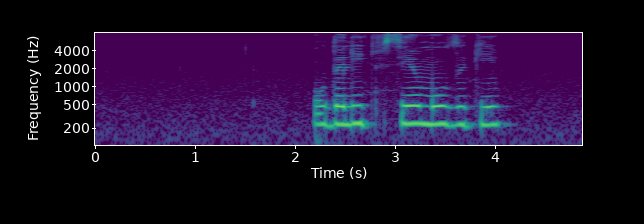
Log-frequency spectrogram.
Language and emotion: Russian, neutral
